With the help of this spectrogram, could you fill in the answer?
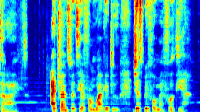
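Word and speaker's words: Wagadou: How big is Uganda? Not Uganda. Ugadao? Is that how you pronounce it? Ugadao? Is Wagadu much bigger than Wagadu, Hogwarts?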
